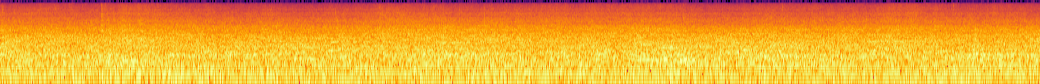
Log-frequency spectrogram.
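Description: Steady wash of splashing water from several swimmers racing in an indoor pool.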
